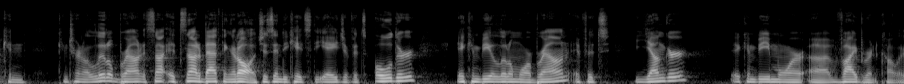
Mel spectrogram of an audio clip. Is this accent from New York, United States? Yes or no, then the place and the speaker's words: no; Bay Area, California, United States; growing up in the Bay Area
